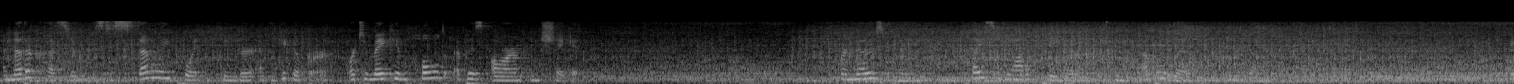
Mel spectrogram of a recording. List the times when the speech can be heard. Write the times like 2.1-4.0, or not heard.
0.0-5.8, 8.4-12.8.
